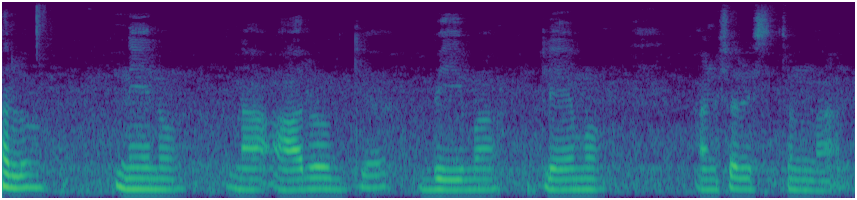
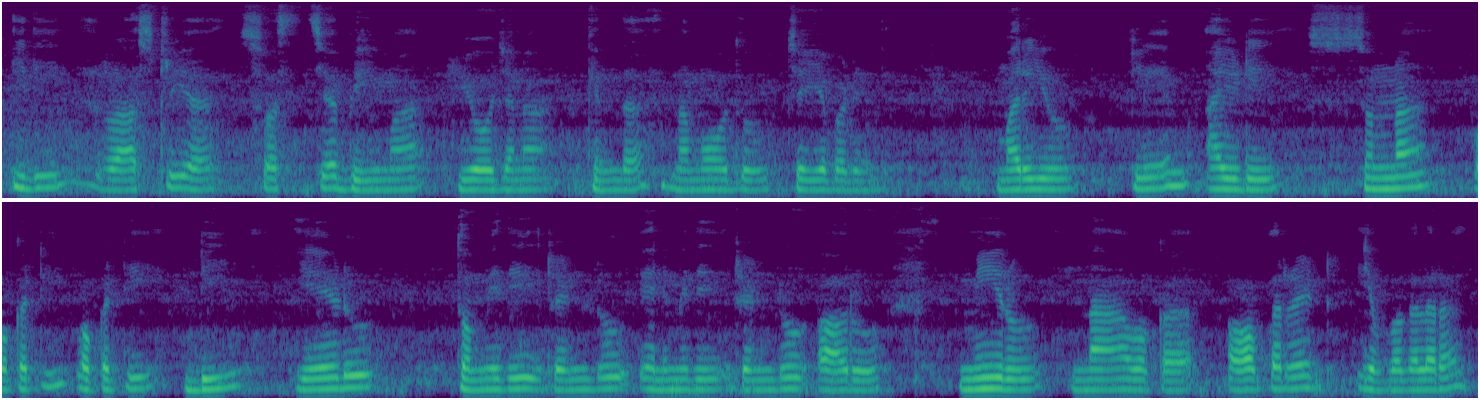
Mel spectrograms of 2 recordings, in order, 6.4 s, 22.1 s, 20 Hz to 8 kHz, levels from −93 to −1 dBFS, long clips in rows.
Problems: low volume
